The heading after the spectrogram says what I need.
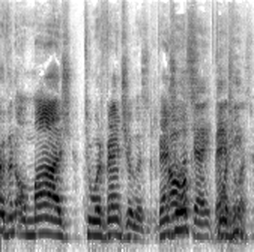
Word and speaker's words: Vangelis: Vangelis.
